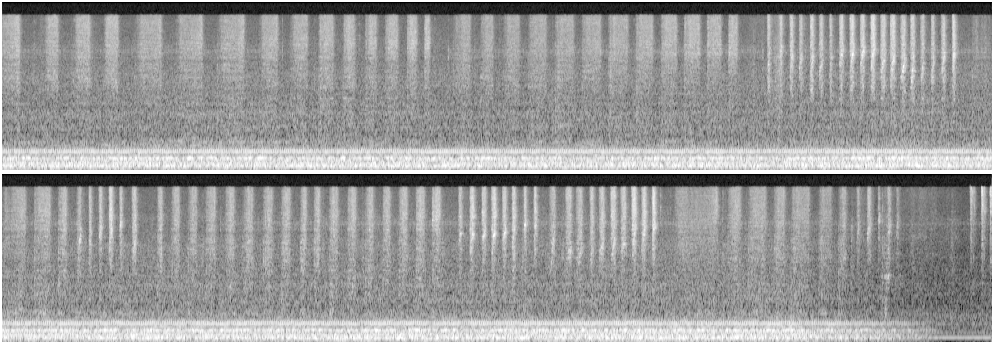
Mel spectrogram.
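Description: Faint, quick, repeated brush strokes on canvas as an oil-paint brush is dragged straight down through wet paint, over a low steady hum; the strokes stop shortly before the end.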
